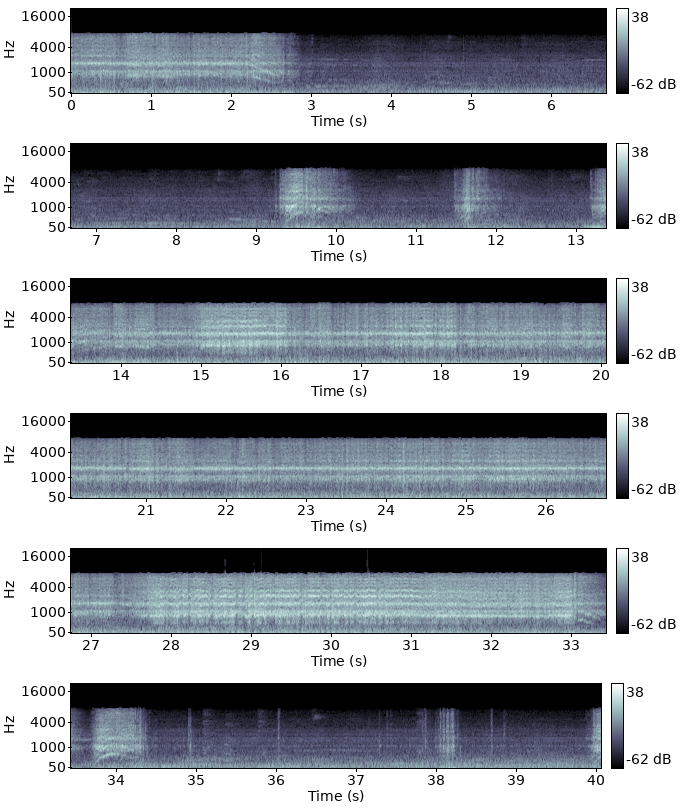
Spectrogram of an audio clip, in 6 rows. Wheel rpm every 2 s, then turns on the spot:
230, 80, 0, 0, 10, 10, 30, 190, 220, 220, 220, 230, 230, 230, 200, 190, 150, 20, 0, 0.
32-36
